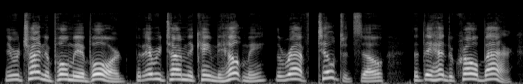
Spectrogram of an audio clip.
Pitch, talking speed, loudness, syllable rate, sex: 200 Hz, 285 wpm, -17 LUFS, 6.5 syllables/s, male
